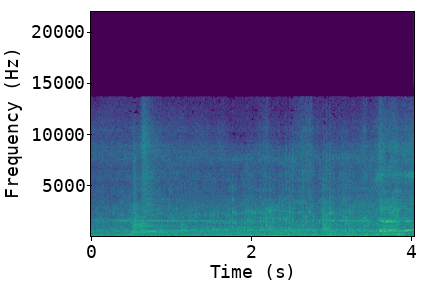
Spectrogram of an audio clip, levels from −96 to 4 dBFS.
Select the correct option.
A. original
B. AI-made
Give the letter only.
B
